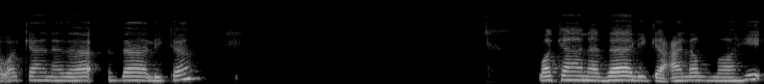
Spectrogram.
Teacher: لام جلالہ فل ماؤتھ پڑھا جائے گا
